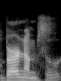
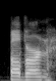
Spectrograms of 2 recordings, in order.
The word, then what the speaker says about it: Burnham: like yeah I've been wanting to watch Bill Burnham's new insight or whatever on Netflix and stuff and I'm a little behind but I love the music soundtrack for it that he does who burn oh Burnham I said it wrong the first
